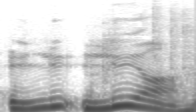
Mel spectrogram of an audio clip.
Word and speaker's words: Lyon: Also ich hab gelernt, Lyon wird es ausgesprochen.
